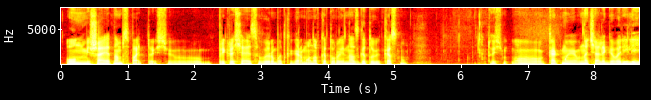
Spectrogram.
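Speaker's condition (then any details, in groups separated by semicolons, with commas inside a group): No condition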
